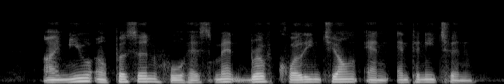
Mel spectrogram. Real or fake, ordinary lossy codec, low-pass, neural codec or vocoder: fake; none; none; codec, 16 kHz, 1.1 kbps, Voila-Tokenizer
